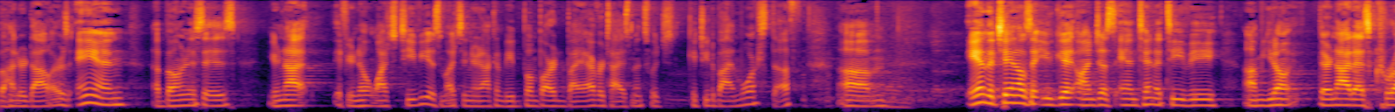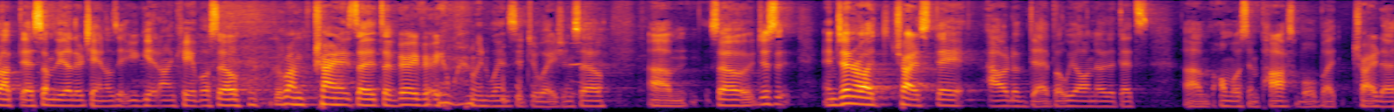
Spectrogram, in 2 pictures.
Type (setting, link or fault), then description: setting, large echoing room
